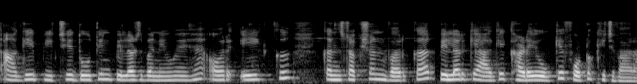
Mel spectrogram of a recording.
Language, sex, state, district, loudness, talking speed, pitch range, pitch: Hindi, female, Uttar Pradesh, Jyotiba Phule Nagar, -16 LUFS, 205 wpm, 200-230 Hz, 215 Hz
